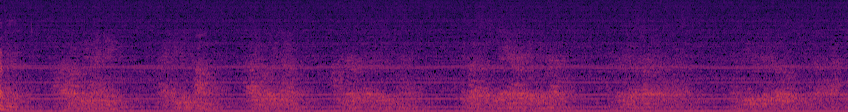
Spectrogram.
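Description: A group of men and women recite a prayer together in a low murmur, in an echoing hall.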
